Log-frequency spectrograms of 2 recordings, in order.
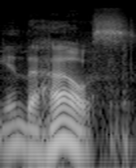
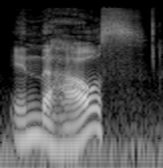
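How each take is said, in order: First: "house" stretched and falling, as a statement; clarifying restatement. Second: "house" drawn out, rising into a question; incredulous question. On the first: Co-host explaining what they meant, drawn-out clarifying statement. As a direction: restate it slowly, landing down on "house". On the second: Co-host checking where the lizards were, incredulous drawn-out question. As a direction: question it slowly, stretching "house" upward. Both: Real, not acted.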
